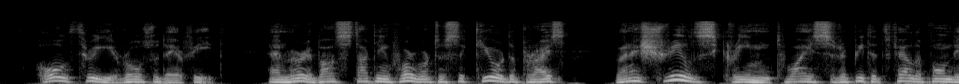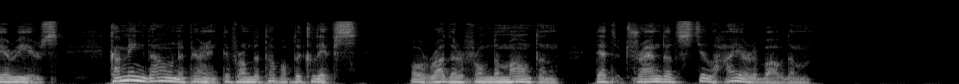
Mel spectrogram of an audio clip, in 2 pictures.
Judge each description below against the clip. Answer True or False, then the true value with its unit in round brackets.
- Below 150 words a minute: True (140 wpm)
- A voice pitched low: True (115 Hz)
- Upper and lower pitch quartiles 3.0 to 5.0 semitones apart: True (4.3 semitones)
